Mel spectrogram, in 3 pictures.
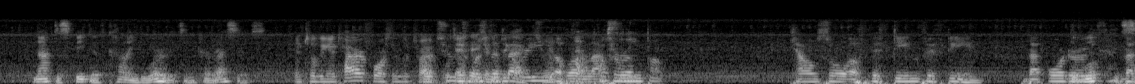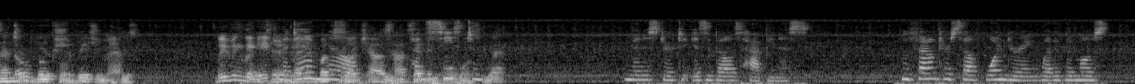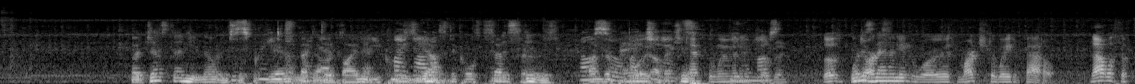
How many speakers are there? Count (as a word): five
